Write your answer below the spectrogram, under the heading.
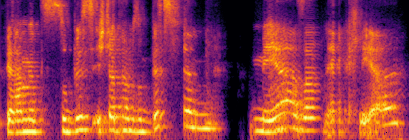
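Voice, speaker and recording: A woman's voice: on the high side, brisk, a little hiss or hum. A woman co-hosting a podcast in casual conversation, rambling and correcting herself. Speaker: podcast co-host. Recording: roomy, distant from mic.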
